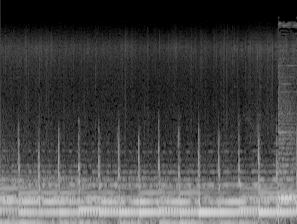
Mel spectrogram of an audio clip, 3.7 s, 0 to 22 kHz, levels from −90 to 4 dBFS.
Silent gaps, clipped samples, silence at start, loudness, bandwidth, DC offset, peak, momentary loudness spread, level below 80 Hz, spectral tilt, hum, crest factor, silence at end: none; under 0.1%; 0 s; -19 LUFS; 15.5 kHz; 2%; -6 dBFS; 3 LU; -42 dBFS; -9.5 dB/octave; none; 12 dB; 0 s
